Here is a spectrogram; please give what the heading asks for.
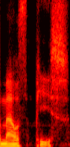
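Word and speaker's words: MouthPeace: The mouthpiece, like PEACE, like peace on earth, man. Yeah, it's spelled a little bit different.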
